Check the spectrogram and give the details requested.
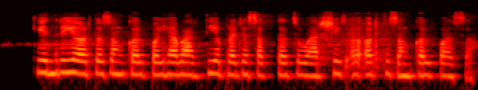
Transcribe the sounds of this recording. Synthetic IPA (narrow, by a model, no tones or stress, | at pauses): kend̪ɾijəːɾt̪ʰəsəŋkəlpəɦjabʱaɾt̪ijəpɾəd͡ʑasək̚t̪at͡soʋaɾʂikʔəɾt̪ʰəsəŋkəlpəːsa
